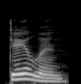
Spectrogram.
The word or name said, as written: daelyn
